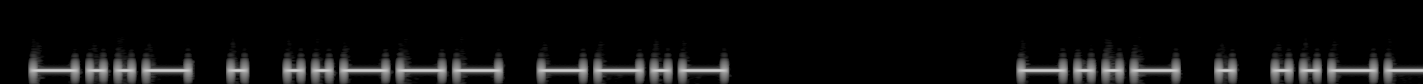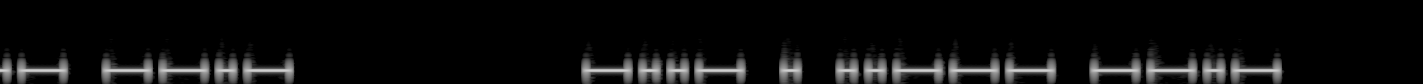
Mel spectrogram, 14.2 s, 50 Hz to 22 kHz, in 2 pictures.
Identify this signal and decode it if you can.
Morse code, heard as a keyed tone, about 17 wpm, 700 Hz. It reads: XE2Q XE2Q XE2Q
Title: DXCC-100 Call Signs - 4 Characters - Repeated 3x - 17wpm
